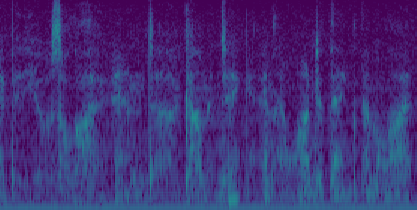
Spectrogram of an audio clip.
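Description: A soft-spoken man's whisper over noticeable background noise. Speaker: vlogger. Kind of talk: casual vlog chat. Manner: soft-spoken near-whisper, slow and quiet. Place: home room. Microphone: webcam.

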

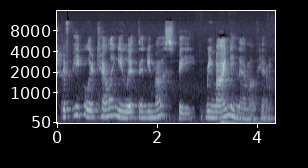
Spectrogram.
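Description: Somewhat breathy and dark, mellow in tone, the voice moves at a fairly slow pace with ordinary pitch variation and audible room echo. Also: woman. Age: 70s. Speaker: film commentator; interviewee. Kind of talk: casual chat; casual interview answer. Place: home room. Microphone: video call.

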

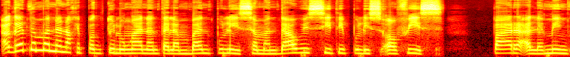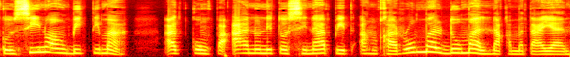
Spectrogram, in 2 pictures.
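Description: In a dry, close recording with no echo, a woman with a high pitch talks at a moderate pace with ordinary pitch variation. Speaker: true crime narrator. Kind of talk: true-crime narration. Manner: formal, somber storytelling; measured, polite.

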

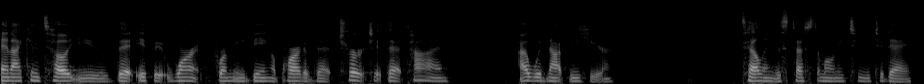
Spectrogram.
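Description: A woman with an American accent speaks at a moderate pace with long, frequent pauses, a very deep, low pitch and fairly even intonation against a quiet background. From South Carolina. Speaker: gospel worship singer. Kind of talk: testimony. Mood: earnest, reflective. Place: studio. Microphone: lapel.

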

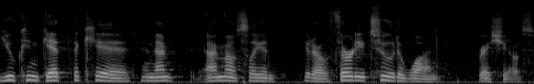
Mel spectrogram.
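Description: A woman with an American accent speaks in a fairly low pitch. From US Midwest, Chicago. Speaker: public school teacher. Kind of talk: panel discussion. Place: stage. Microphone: handheld.

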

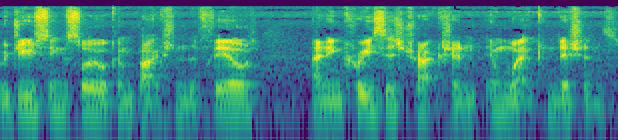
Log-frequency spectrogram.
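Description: A man speaks at a fairly quick pace in a monotone, flat intonation. Light background noise is present. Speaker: farming video channel host. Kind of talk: documentary narration.

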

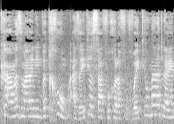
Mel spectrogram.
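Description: A woman's voice over noticeable background noise. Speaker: instructor. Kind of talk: casual vlog chat. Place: shop. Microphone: camera far.

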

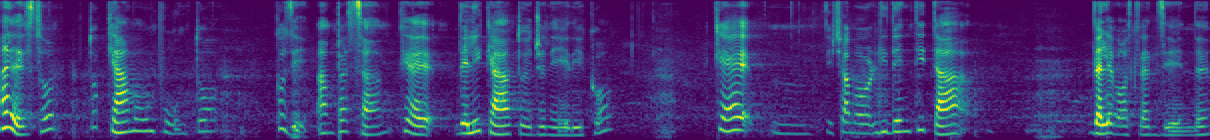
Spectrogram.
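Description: A woman at a very slow pace, with long, frequent pauses and light background noise. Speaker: psychologist and branding speaker; speaker. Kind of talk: lecture. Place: hall.

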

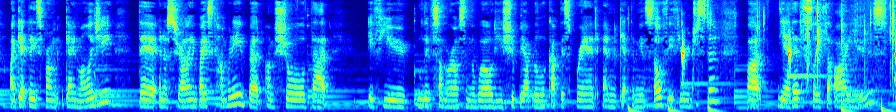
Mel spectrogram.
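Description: Clear music sits in the background while a woman talks at a moderate pace. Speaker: card opening vlogger. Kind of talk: casual vlog chat. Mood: excited, cheerful. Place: home room.

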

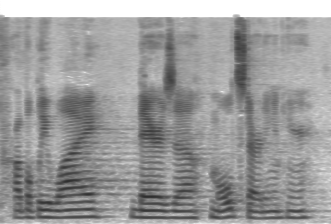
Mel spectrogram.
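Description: A man speaks at a very slow pace, with audible room echo around his voice. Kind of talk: casual vlog commentary. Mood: amazed, impressed. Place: home room. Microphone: phone near.

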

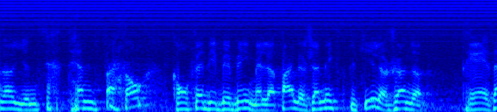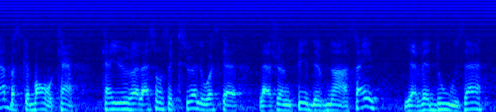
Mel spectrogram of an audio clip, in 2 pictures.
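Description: With light background noise, a man talks at a fairly quick pace using ordinary pitch variation. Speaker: expert panelist. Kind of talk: TV panel discussion. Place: studio. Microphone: lapel.

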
